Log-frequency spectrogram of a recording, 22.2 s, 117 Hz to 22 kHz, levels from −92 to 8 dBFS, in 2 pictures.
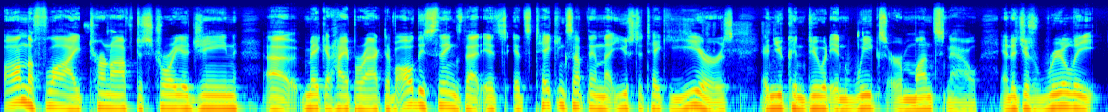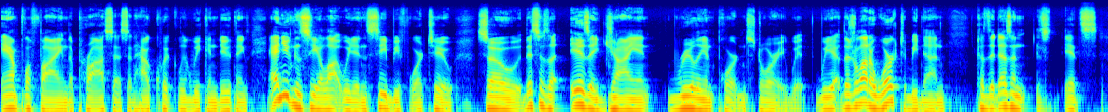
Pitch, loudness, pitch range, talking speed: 115 Hz, -25 LUFS, 100-130 Hz, 235 wpm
